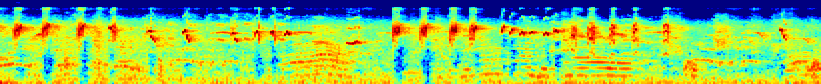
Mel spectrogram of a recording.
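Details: Loud lure song of a scarlet-headed flowerpecker from Gresik, East Java, used to provoke reluctant birds: a dense stream of piercing high chirps and ticks, with softer lower warbled notes underneath.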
